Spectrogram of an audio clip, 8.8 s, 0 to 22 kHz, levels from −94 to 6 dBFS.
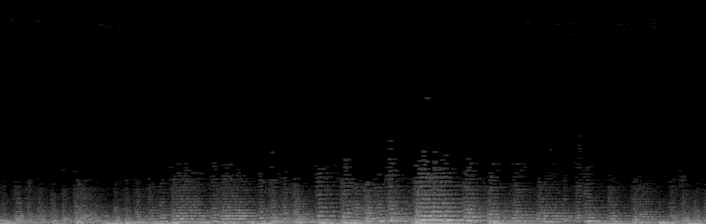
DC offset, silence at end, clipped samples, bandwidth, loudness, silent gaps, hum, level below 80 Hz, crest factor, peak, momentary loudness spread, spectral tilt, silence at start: under 0.1%; 0 s; under 0.1%; 6.6 kHz; -37 LUFS; none; none; -44 dBFS; 18 dB; -18 dBFS; 9 LU; -9.5 dB/octave; 0 s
